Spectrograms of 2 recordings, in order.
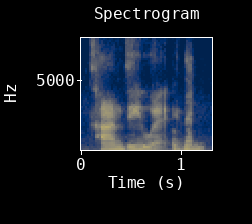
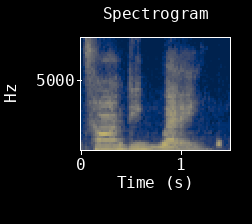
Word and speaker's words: Thandiwe: let you know that my name has a couple of syllables um it's pronounced tandi tandi way yeah okay ton D way yes that's how you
